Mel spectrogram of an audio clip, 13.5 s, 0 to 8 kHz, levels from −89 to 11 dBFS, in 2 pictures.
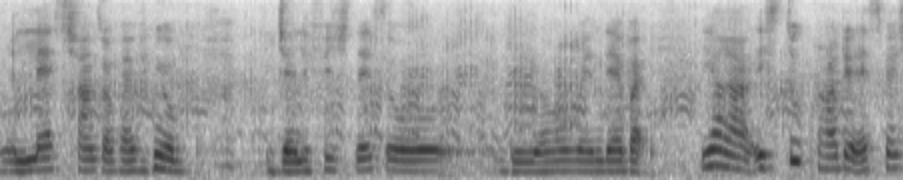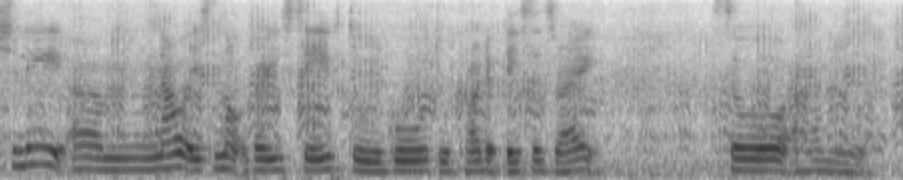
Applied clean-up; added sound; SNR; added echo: none; Gull, seagull; 15 dB; none.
